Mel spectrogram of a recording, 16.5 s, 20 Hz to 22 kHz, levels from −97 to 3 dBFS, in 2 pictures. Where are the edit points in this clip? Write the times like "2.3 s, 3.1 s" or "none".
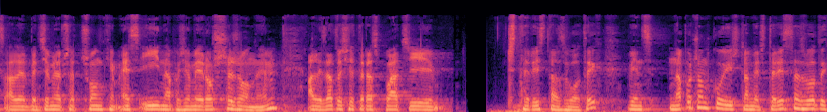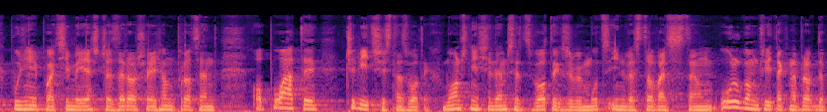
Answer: none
